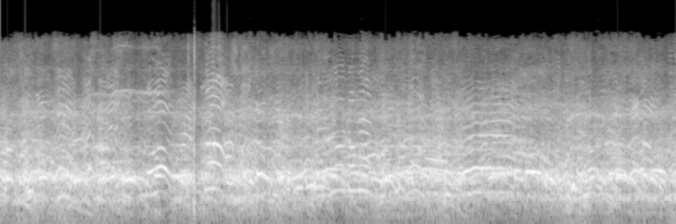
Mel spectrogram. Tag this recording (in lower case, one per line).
speech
